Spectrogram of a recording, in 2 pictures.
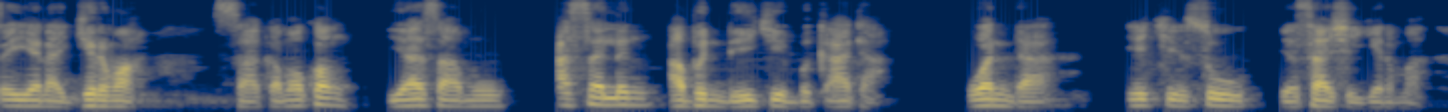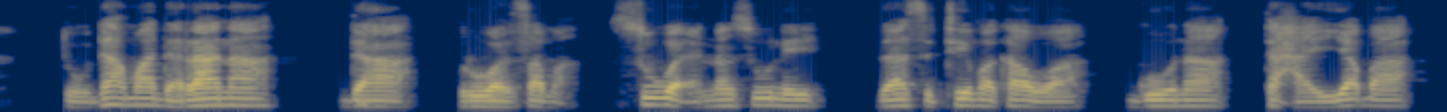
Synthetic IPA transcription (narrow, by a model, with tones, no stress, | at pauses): sʼɐ˦jɐ˦naː˨ɡʲɪ˦ɽmaː˦ | sa˨kɐ˨mɐ˦kʷɔ˦ŋ | jaː˦saː˨muː˦ | ʔa˦sɐ˦lɪ˦ŋʔa˨bɪ˦nda˨jɐ˦kʲeː˨bʊ˨kʼaː˦taː˨ | wɐ˦nda˨ | jɐ˦kʲʰeː˨soː˦ja˦saː˦˨ʃi˨ɡʲɪ˦ɽmaː˦ | toː˨daː˦maː˦da˨ɽaː˦naː˦ | da˨ | ɽʊ˦wɐ˦nsɐ˦ma̰˨ | suː˦wɐ˨ʔɛ˨nːɐ˦nsuː˦neː˨ | zaː˦su˨tʰeː˦mɐ˨kaː˦˨waː˦ | ɡʷoː˦naː˦ | ta˨ha˨jːɐ˦ɓaː˨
